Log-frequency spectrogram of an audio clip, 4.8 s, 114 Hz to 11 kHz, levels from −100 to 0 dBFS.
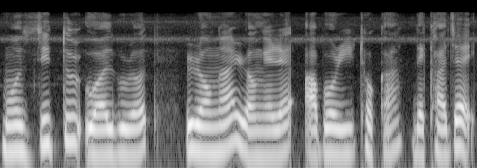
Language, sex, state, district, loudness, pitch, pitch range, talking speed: Assamese, female, Assam, Sonitpur, -15 LUFS, 175 Hz, 165-195 Hz, 115 wpm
